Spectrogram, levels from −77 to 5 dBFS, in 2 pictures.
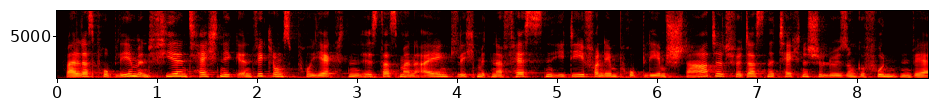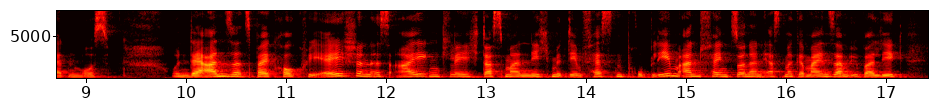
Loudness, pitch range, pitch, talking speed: -28 LUFS, 190-215 Hz, 200 Hz, 155 wpm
